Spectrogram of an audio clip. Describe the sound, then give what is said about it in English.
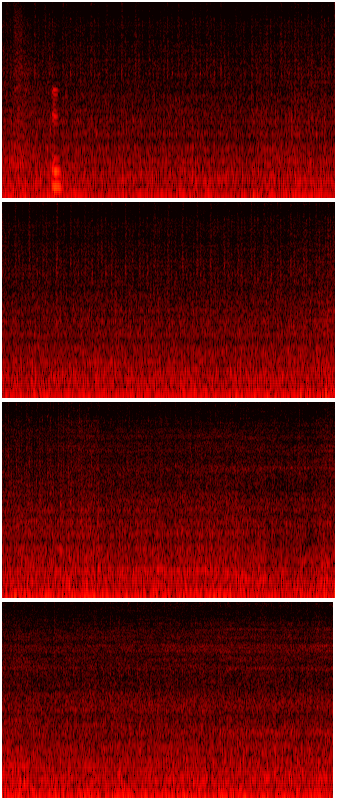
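A car engine idles with a steady, low rumbling drone that holds constant for the whole stretch, with faint muffled voices occasionally underneath, as the car is about to head down to the docks. “Jump back in the car and head down to the docks.”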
